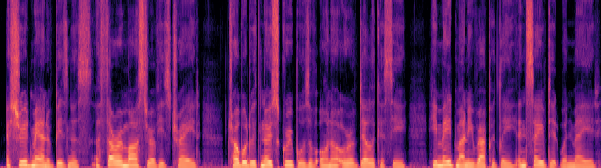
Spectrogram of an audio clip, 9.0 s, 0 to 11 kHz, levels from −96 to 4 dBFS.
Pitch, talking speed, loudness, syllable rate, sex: 210 Hz, 195 wpm, -17 LUFS, 5.5 syllables/s, female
